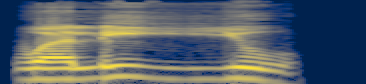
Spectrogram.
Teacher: Ya, jangan kita tahankan suara. Okey, sebab pada ya ni bersifat rakhawah. Waliyu. Tapi jangan terlalu berjaga-jaga sangat sampai hilang pula unsur tasydid tu.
